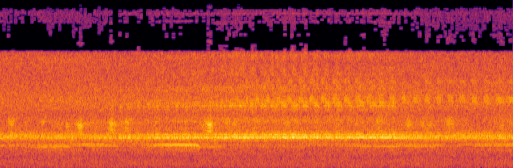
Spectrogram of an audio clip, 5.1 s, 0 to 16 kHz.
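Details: A steady, high buzzing drone on one shrill pitch, believed to be a cicada though the recorder asks for confirmation, surprisingly early on 26 May 2019 in Sawauchi, Nishiwaga, Iwate, Japan.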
